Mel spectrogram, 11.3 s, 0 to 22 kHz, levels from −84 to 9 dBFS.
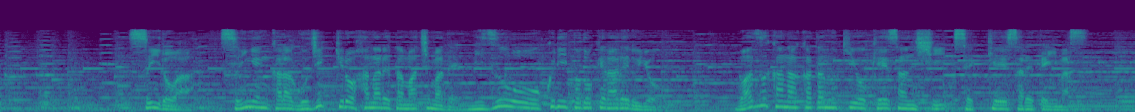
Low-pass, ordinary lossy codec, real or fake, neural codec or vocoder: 7.2 kHz; none; real; none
